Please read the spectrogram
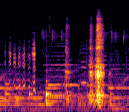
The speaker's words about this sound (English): There are a few goats grazing by the ruin as if nothing has happened.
